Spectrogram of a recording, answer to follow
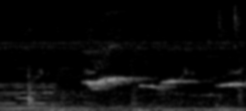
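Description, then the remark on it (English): Pet parrots chirp and squawk in a quick string of bright, shrill calls, fairly faint, over a low background hum with no talking. “And by the way, the chirping isn't these things. Bloody parrots are going crazy.”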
